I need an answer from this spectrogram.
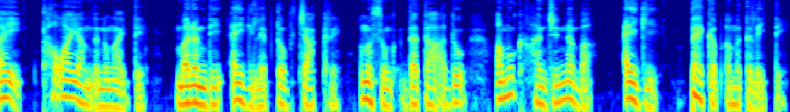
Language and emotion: Manipuri, sad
